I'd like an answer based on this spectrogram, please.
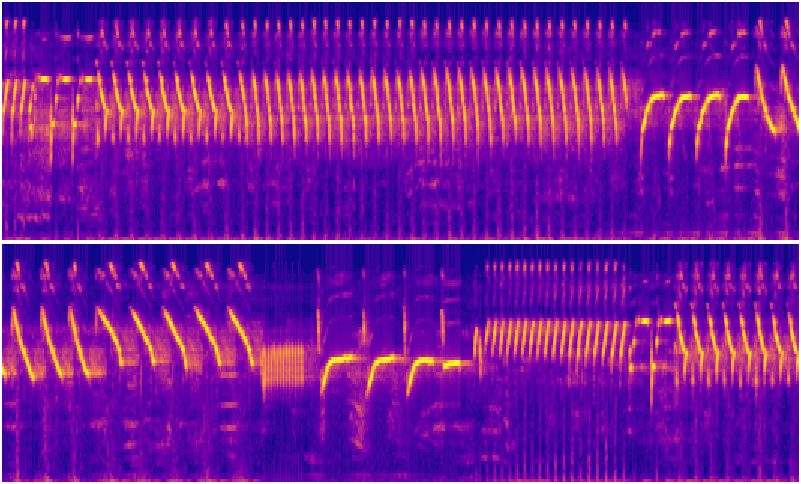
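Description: Male domestic canary singing a long continuous song: fast rolling trills of quick repeated notes, changing about six seconds in to slower sweeping notes with a brief buzzy phrase, then back to a fast trill near the end.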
